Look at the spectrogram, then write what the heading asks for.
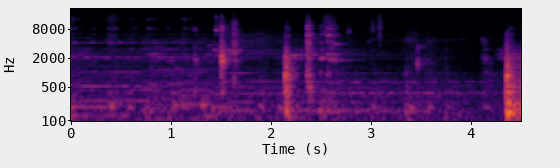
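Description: Classic Mai Tai glass handled at close range, giving a few sharp glassy clinks and taps with soft handling noise between them, spaced irregularly with no talking.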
